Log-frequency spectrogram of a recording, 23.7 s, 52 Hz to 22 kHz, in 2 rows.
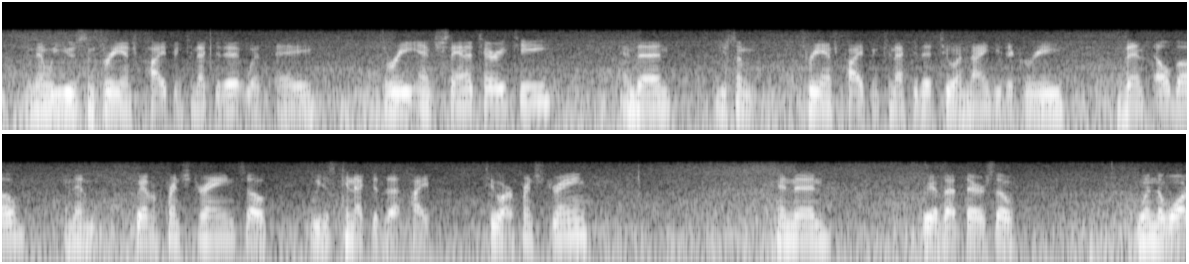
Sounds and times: Speech: 0:00.2 - 0:03.2, 0:03.8 - 0:05.6, 0:06.2 - 0:10.6, 0:11.2 - 0:17.8, 0:19.6 - 0:20.2, 0:21.0 - 0:22.0, 0:23.2 - 0:23.6.

